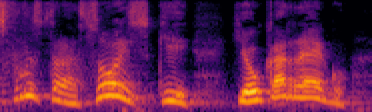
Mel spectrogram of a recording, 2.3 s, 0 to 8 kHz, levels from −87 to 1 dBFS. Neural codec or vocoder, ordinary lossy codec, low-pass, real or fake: none; none; none; real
